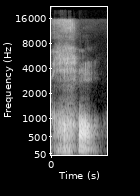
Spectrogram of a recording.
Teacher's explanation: آگے خو، حروف مستعلیہ میں سے اسے ہر صورت پر کر کے پڑھیں گے، چاہے کوئی بھی حرکت ہو اس کے اوپر یا نیچے، خو، خراٹہ دار آواز سے پر کر کے، خو۔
